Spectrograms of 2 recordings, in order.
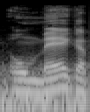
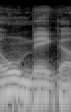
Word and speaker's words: Omega: É porque é Omega, pessoal, é a pronúncia em inglês, tá? Então às vezes eu troco as palavras. Eu sei que é Omega o correto em português, tá?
